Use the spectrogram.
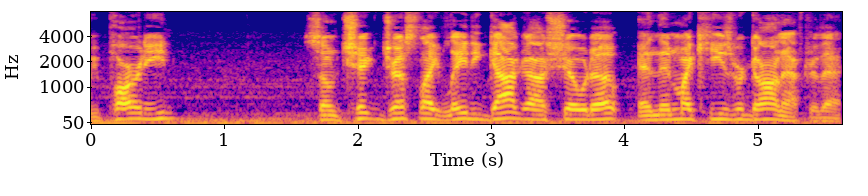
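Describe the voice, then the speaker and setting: At a moderate pace and with ordinary pitch variation, a man speaks over light background noise. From Puerto Rican family, born in El Paso, Texas. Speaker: truck driver vlogger. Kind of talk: casual vlog monologue. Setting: at a truck yard, selfie video. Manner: laid-back, swearing, laughing. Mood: relaxed, joking, slangy. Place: car. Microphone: phone near.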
